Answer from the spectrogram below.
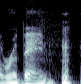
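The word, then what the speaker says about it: Rebane: I think it's Bill Reban. Oh, there it is. Reban. Is that Ray? That would be Ray-Ban. – Rabane? – Right? Rabane. – Rabane? – That sounds more directorial, Rabane.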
